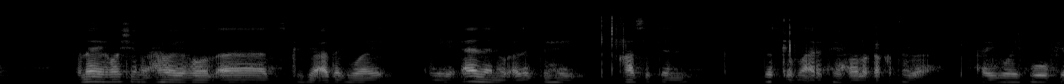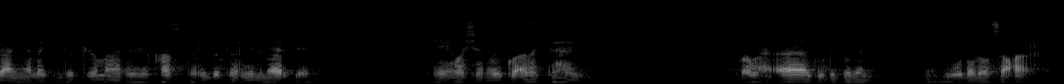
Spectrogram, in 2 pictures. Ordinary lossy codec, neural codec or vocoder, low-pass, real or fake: none; none; none; real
